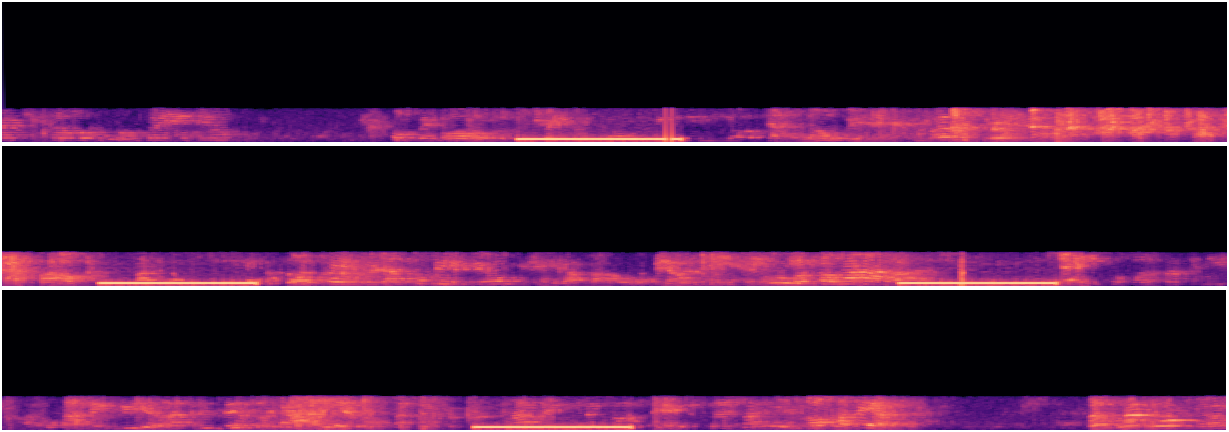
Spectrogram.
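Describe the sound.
Telephone tones while calling a number: four long, steady beeps spaced evenly several seconds apart, with a person talking in the gaps between them.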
